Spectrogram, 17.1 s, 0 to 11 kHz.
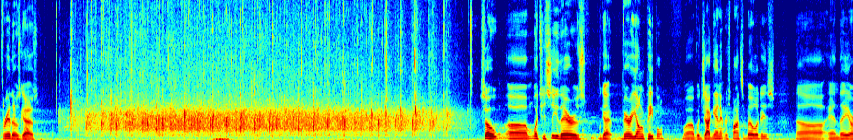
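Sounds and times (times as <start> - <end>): audience applauding: 1.2 - 9.2.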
